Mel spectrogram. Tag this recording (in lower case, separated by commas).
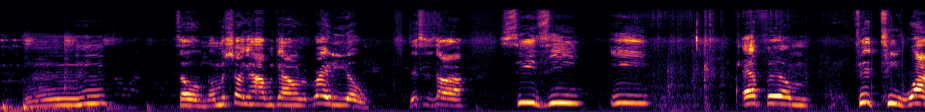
music, speech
